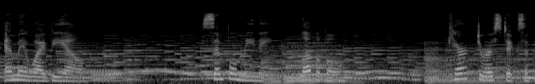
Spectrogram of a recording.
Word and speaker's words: Mabel: Pronunciation, Maybl.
